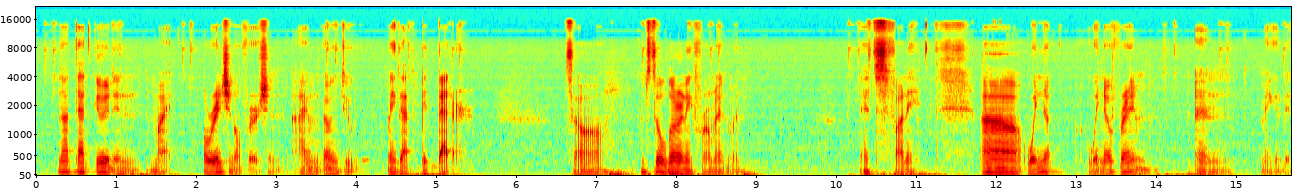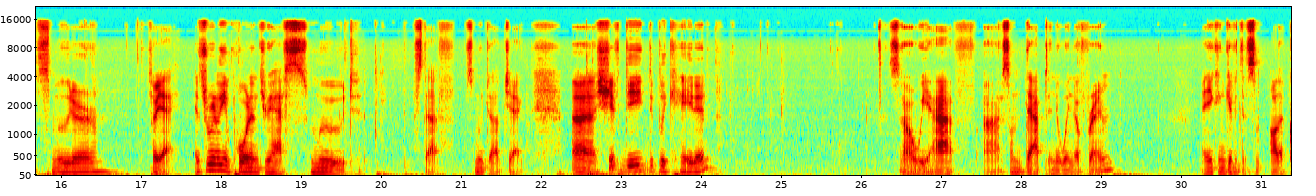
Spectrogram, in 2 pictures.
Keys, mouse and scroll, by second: 0.2-2.1 drag, 1.0-3.6 right drag, 1.2 ctrl+r, 3.8-4.8 drag, 4.6 right click, 4.8 ctrl+r, 8.0 ctrl+r, 10.4 Tab, 10.8 z, 11.1 z, 14.1-17.8 drag, 14.4 ctrl+r, 15.7 right click, 15.8 ctrl+r, 20.0 KP_1, 22.6 shift+d, 22.9-24.4 drag, 22.9 s, 24.4 middle click, 25.7-27.6 drag, 29.2 s, 30.6-31.3 drag.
